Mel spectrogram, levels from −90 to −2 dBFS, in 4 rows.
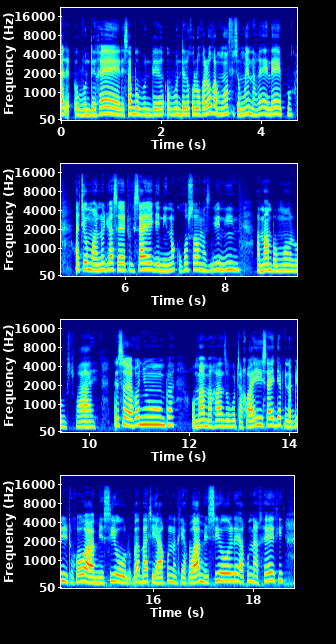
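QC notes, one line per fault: Nothing to log on this speech recording; no faults turned up anywhere in it.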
